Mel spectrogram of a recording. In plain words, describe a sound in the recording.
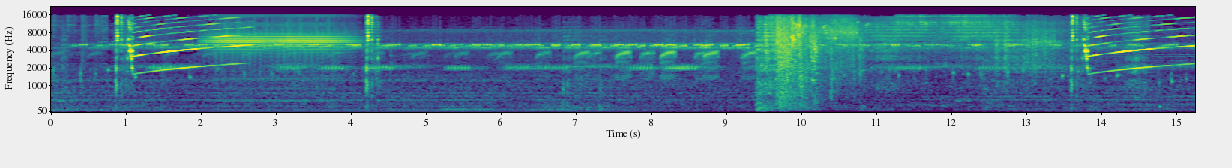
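Night vision goggles switch on with a rising electronic whine.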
